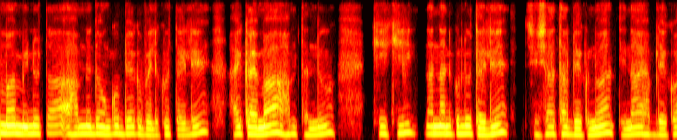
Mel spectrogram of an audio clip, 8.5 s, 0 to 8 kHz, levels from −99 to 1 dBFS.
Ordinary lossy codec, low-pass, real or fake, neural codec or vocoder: Opus, 32 kbps; 7.2 kHz; real; none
